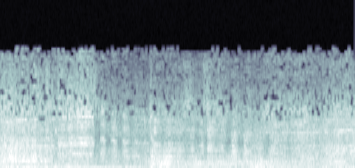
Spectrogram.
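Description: A race car engine roars loudly and drops in pitch as the car slows.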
